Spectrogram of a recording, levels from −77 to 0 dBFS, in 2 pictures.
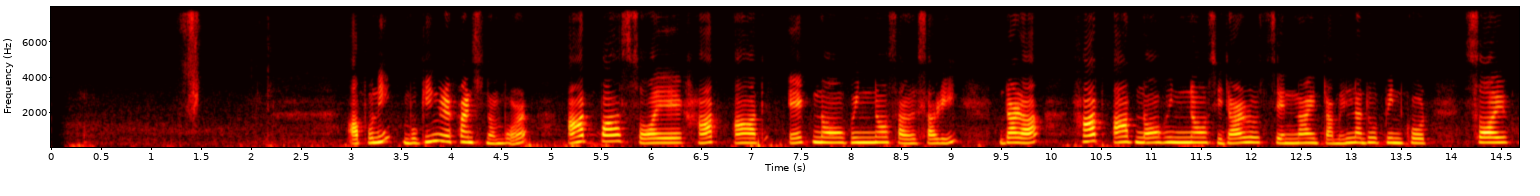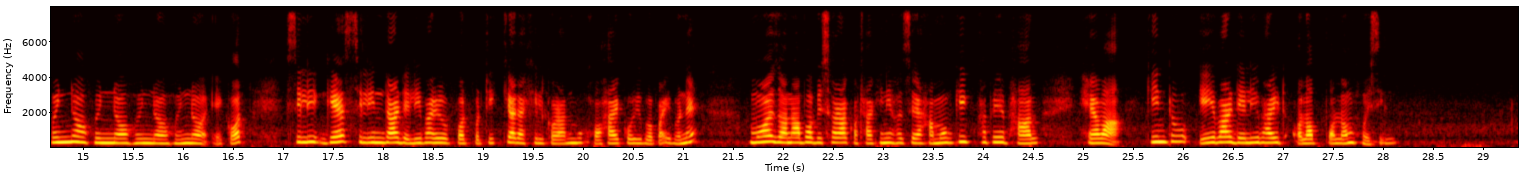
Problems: background sounds at intervals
